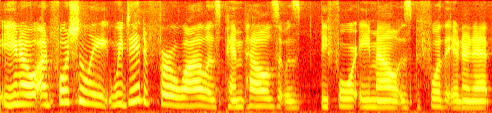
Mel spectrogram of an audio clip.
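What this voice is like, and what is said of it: Australian accent. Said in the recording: “I still hear the Australian accent. You haven't picked up a New Jersey accent”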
